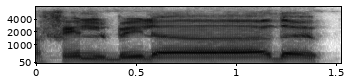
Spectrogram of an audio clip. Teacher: دال پہ ساکن ہونے کی وجہ سے قلقلہ ہوگا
